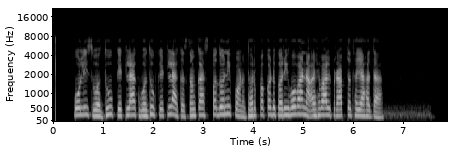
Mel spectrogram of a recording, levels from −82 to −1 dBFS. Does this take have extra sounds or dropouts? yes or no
no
